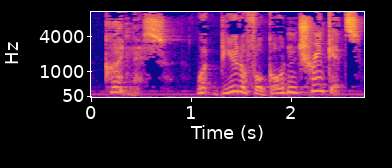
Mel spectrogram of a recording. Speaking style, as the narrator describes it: exclaimed

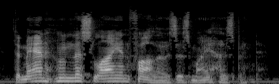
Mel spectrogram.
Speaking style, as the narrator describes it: she exclaimed happily

